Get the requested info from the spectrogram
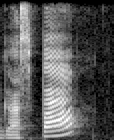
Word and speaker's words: Gaspar: El Gaspar, igual. – Sense pronunciar la R, Sense pronunciar la R.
